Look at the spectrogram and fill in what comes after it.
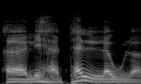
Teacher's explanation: تنوین بعدش لام ادغام بدون غنه میشه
